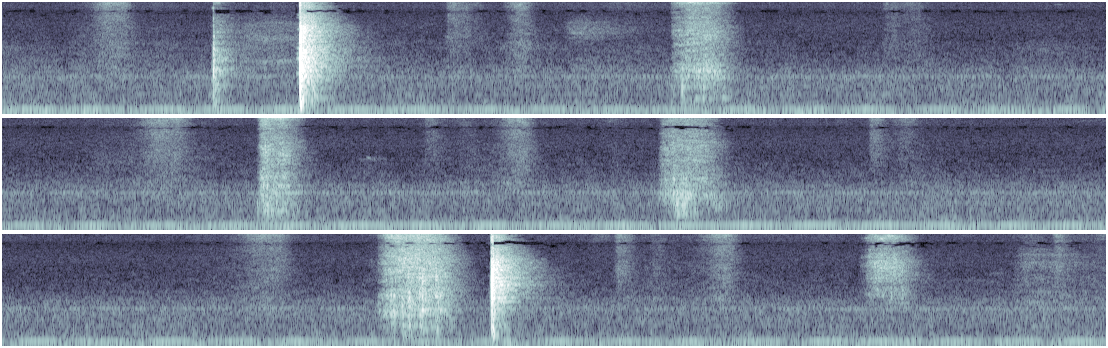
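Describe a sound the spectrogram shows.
Plastic game pieces tap and click on a wooden board.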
